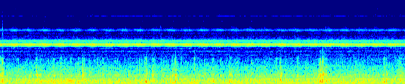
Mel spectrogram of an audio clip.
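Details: Steady high-pitched cricket chirping at Lake Arrowhead, California, a fast pulsing tone that never pauses, with scattered faint ticks and a low outdoor hum beneath.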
